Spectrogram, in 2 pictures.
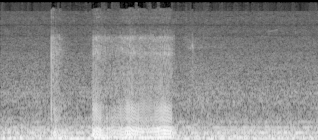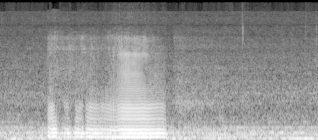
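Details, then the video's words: Junior, a pet cat, snoring loudly while asleep: two drawn-out rumbling breaths with buzzy, harmonic-rich overtones, each lasting about a second and spaced roughly two and a half seconds apart, with soft low hum between them. "Cat snoring"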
